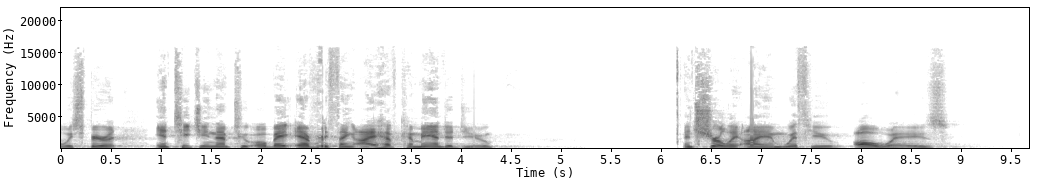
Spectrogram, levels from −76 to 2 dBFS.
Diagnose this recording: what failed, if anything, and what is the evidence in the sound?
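Codec stage: corrupt frame decoded, four times, at 2.56–2.64 s (between "teaching them to obey" and "I have commanded"), 4.09–4.15 s, 6.90–6.93 s (before "am with you") and 8.18–8.21 s (after "am with you"). Damaged compressed frames were decoded anyway, so misread gains or codes put energy at wrong frequencies for a few frames each.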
